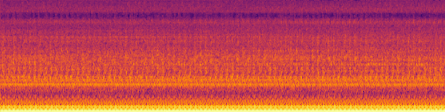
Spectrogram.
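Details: Narrowboat diesel after in-situ repair: deep steady idle chug, even firing about three per second, no knocks or misses; healthy.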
